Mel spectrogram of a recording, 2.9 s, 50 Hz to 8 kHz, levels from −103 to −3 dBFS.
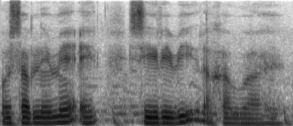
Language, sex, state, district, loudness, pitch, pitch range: Hindi, male, Arunachal Pradesh, Papum Pare, -14 LUFS, 130 Hz, 125-145 Hz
